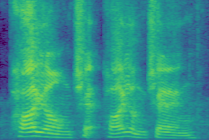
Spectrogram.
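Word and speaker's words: Pyeongchang: hockey team at the 2018 Winter Olympics in pong CH pong Chang is two two uh countries you got to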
